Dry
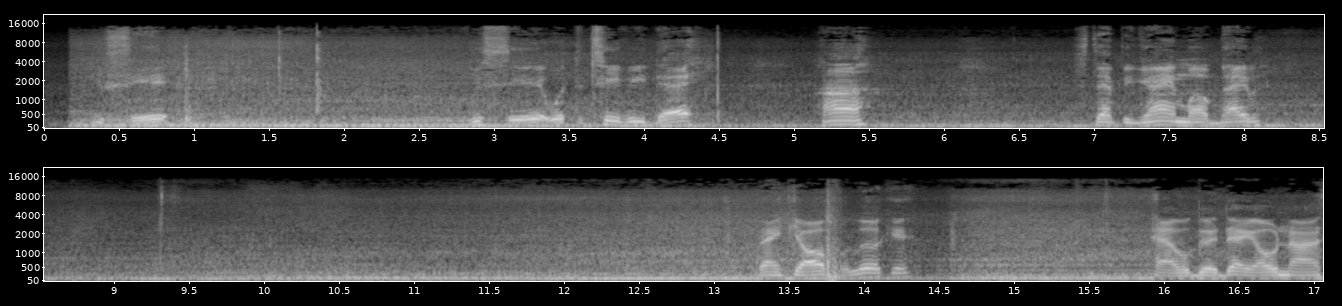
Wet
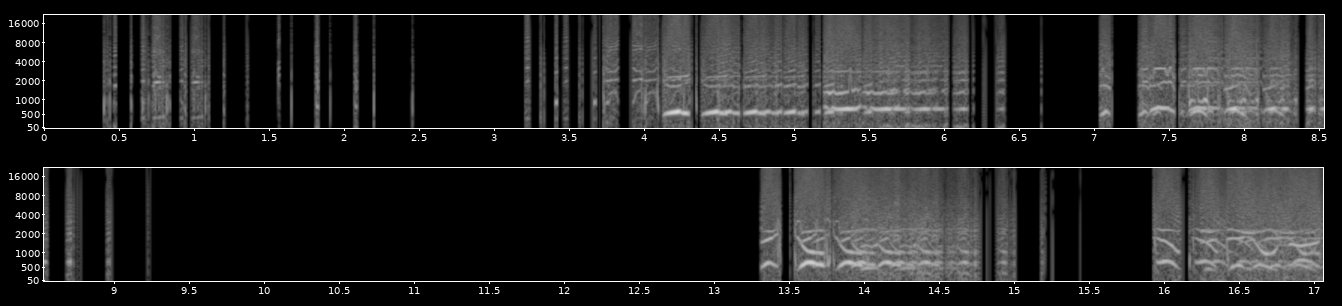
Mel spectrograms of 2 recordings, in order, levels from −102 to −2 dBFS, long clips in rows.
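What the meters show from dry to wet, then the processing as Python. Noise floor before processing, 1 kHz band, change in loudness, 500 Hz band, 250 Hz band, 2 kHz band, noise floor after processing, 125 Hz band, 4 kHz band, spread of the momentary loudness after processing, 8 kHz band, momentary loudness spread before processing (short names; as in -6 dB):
-44 dBFS, -4.0 dB, -3.5 dB, -3.5 dB, -29.0 dB, -4.5 dB, under -85 dBFS, -31.0 dB, -6.0 dB, 21 LU, -4.5 dB, 15 LU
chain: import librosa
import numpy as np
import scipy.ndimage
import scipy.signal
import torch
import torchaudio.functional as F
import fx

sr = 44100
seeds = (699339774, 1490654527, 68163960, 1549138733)

p1 = fx.sine_speech(x, sr)
p2 = scipy.signal.sosfilt(scipy.signal.butter(8, 590.0, 'highpass', fs=sr, output='sos'), p1)
p3 = fx.notch(p2, sr, hz=1800.0, q=15.0)
p4 = p3 + fx.echo_feedback(p3, sr, ms=343, feedback_pct=32, wet_db=-10, dry=0)
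p5 = fx.quant_dither(p4, sr, seeds[0], bits=6, dither='none')
p6 = fx.echo_crushed(p5, sr, ms=257, feedback_pct=80, bits=6, wet_db=-4)
y = p6 * 10.0 ** (-3.5 / 20.0)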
